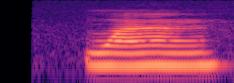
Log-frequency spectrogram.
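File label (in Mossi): "wãa", Mooré; dried because of dehydration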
